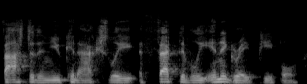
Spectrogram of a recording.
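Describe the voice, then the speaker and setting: A man hosting a podcast in casual chat, his voice nasal and stuffed up from a cold, relaxed and full of fillers. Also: deep voice, fast talker, husky. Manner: relaxed, filler-heavy, friendly. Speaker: podcast host.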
